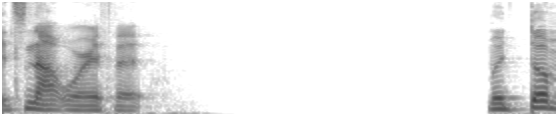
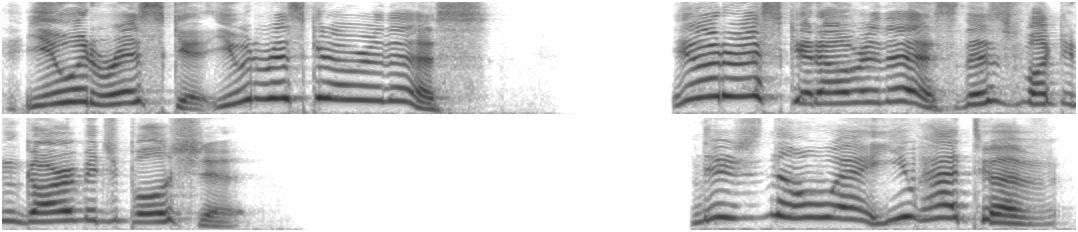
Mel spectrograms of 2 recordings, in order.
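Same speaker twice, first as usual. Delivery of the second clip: much higher and louder, disbelieving yelling; incredulous outburst; 12 semitones higher, 6 dB louder than usual. Real, not acted. Streamer shrieking at his gluten-sensitive friend over the pizza. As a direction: shriek it like this is an outrage.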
